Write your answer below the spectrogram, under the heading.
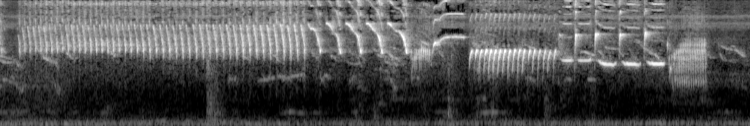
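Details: Belgian singing canary, said to seduce other canaries, delivering a fast buzzy trill, then sweeping downslurred whistles, a bright sustained rolling tour and quick metallic notes ending in a low slur.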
